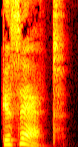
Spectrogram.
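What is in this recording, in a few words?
"gazette", British English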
